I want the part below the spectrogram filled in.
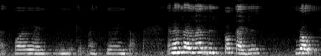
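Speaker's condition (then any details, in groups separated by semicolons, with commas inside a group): Cerebral palsy; plateau in abilities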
